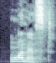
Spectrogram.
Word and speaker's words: honest: Very ऑनेस्ट, HONEST, okay, ऑनेस्ट। एच इसमें silent होता है इसलिए हम इसको ऑनेस्ट बोलते हैं, एच का प्रोनाउंसिएशन हम नहीं करते हैं, ठीक है।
